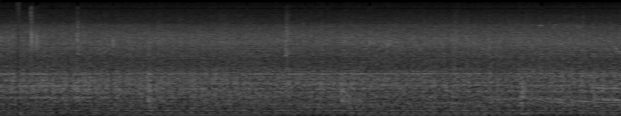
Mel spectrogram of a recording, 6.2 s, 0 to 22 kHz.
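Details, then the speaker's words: Coachmen Sportscoach 380MBS Class A diesel pusher on Freightliner XC, slide-out after repair including cleaning the gears; steady even motor whir with no clicks, binding or strain; normal operation. "I think that's about as that's as good as it's ever been I think basically it's performing normally"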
